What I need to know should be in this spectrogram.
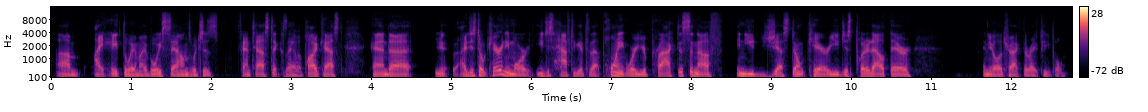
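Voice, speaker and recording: A man in his thirties hosting a podcast, talking in a relaxed, conversational way into a studio microphone at home. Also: on the low side, a little fast, no echo. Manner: relaxed, conversational, brief affirmations. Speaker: podcast host. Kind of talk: casual interview chat. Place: home room with studio mic. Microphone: studio microphone on boom arm.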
